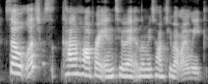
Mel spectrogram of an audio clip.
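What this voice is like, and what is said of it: Congested, sore-throated sick voice. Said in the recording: “I am sick right now, so if I sound kind of funny, that is definitely why. Very congested, definitely have a sore throat ... apologies if I sound gross ... I feel like I'm yelling right now, trying to like have any kind of energy in my voice. Um, it definitely sound weird.”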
